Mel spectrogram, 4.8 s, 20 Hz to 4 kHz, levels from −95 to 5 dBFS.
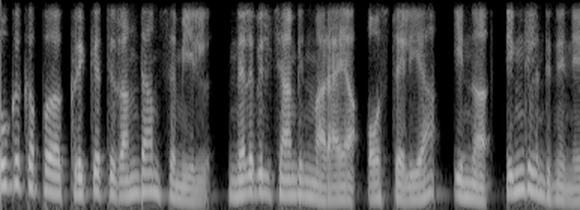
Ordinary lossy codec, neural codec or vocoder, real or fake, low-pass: Opus, 16 kbps; codec, 16 kHz in and 24 kHz out, 1 kbps, XY-Tokenizer; fake; 3.6 kHz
